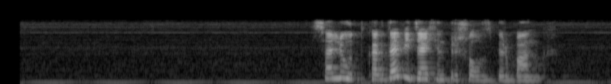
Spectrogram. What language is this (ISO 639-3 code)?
rus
